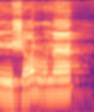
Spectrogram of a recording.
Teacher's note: من الهمزة أنتقل إلى الشين أكون مهيأ ومستعد للنطق بالشين ولهذا عند النطق بها تسمع صويت يسير لحرف الشين لأنك مستعد بالنطق بها لكن لا يكون يعني أقوى من الإخفاء أو النون التي تخرج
